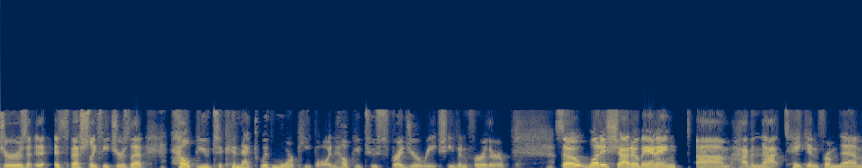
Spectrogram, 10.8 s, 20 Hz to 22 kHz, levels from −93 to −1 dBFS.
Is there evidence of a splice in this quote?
yes; 2 cuts; at 6.9 s, 8.6 s

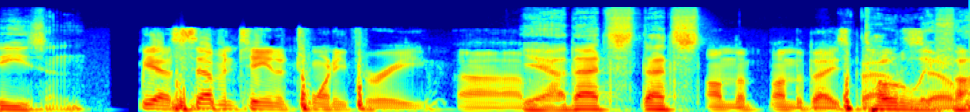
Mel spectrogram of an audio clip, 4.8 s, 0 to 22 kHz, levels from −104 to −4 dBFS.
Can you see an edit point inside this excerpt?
no; 0 cuts

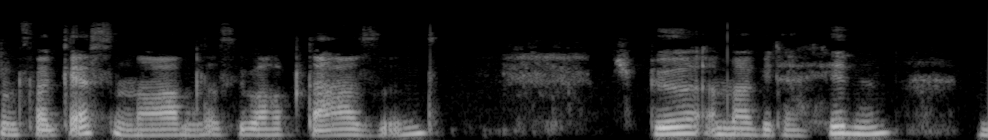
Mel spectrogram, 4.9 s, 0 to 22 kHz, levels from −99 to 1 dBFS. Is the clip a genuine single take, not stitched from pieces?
no; 1 cut; at 2.9 s

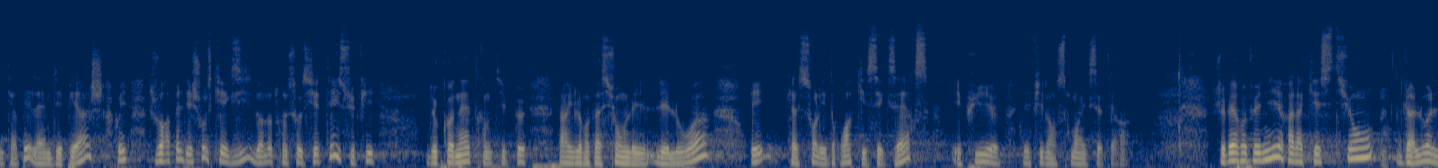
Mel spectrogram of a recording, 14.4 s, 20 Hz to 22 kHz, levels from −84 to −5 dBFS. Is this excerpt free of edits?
no; 1 cut; at 7.4 s

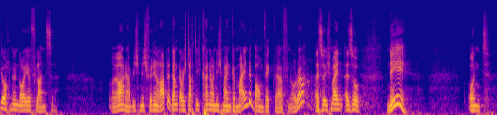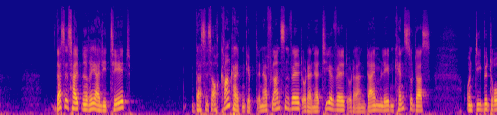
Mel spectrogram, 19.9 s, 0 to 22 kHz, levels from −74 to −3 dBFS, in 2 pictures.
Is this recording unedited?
yes; 0 cuts

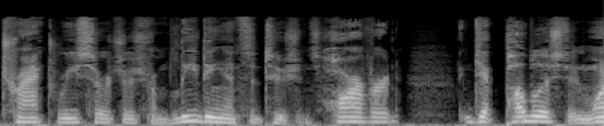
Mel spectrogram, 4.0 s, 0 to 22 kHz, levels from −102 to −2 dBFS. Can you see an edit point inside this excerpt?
yes; 1 cut; at 3.1 s

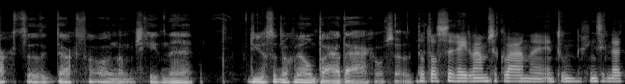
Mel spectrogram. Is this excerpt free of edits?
no; 1 cut; at 4.1 s

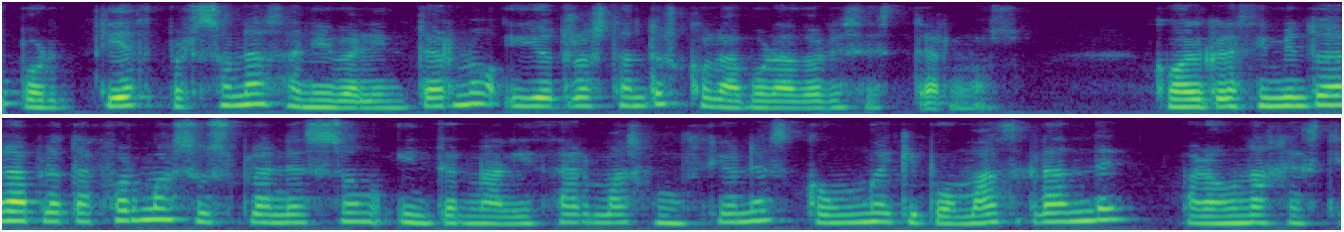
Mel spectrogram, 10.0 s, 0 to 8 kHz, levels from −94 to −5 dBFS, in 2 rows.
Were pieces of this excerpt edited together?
no; 0 cuts

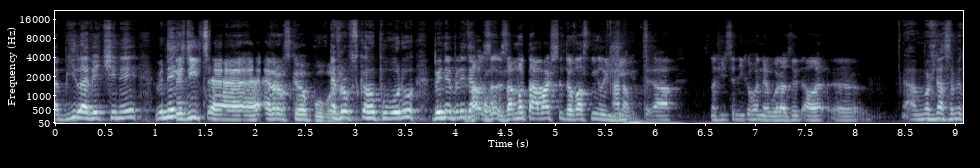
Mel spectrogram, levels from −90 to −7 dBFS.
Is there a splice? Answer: no; 0 cuts

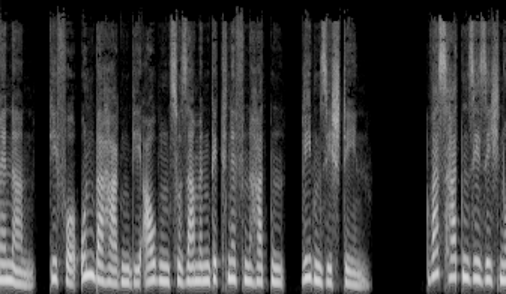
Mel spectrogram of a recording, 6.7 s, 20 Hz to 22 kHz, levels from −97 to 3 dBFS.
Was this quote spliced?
yes; 1 cut; at 5.6 s

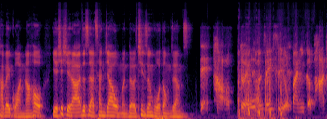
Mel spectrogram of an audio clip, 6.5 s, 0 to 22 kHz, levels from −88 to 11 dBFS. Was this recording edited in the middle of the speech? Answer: yes; 1 cut; at 4.7 s

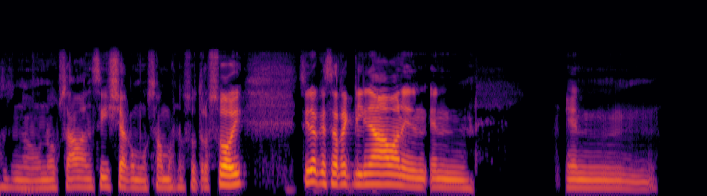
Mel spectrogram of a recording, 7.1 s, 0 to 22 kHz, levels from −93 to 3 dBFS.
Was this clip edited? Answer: no; 0 cuts

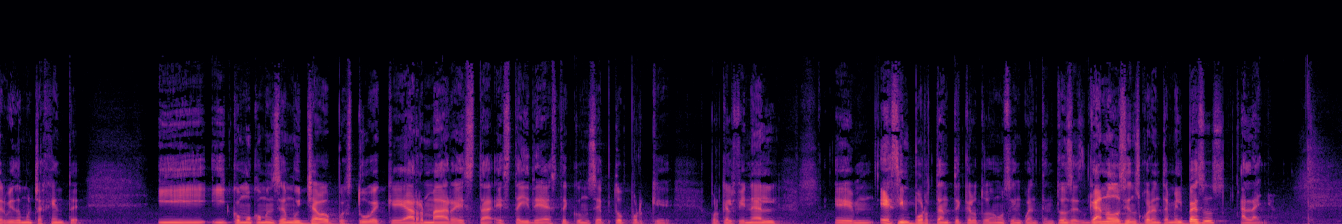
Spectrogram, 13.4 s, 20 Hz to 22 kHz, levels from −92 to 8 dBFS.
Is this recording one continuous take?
no; 1 cut; at 3.9 s

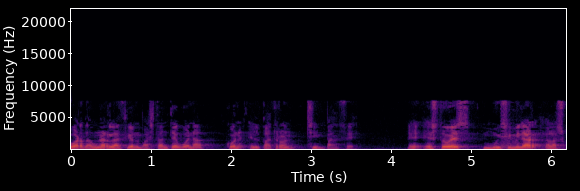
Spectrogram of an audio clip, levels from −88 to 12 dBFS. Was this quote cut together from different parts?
no; 0 cuts

